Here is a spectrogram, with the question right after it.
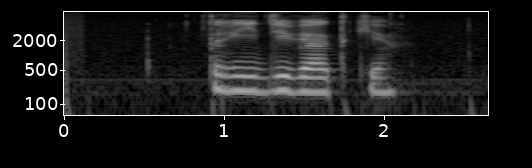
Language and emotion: Russian, neutral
